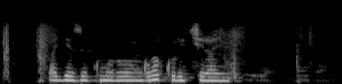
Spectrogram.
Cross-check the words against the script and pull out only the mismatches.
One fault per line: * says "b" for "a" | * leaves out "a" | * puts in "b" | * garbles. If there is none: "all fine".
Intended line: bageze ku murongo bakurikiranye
all fine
